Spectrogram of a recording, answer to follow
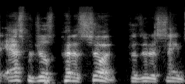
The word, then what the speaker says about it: Aspergillus: Well, I always pronounce it aspergillus, thinking that maybe the G is quiet.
